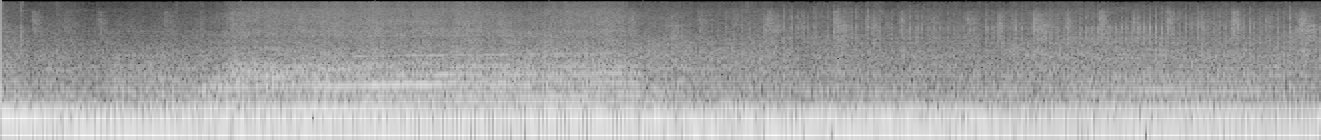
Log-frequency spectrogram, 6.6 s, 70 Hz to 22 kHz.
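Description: A 785HP Mustang Fastback revs hard during burnouts, a loud, close, continuous engine roar with rising and falling pitch and a rumbling low end.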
